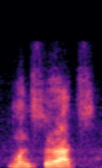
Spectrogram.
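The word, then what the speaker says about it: Montserrat: We have Monserat. And this Monserat, the pronunciation is not how it's spelled.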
